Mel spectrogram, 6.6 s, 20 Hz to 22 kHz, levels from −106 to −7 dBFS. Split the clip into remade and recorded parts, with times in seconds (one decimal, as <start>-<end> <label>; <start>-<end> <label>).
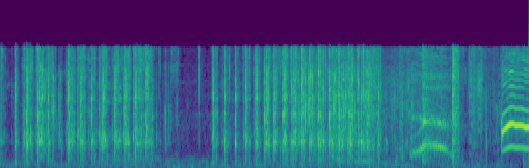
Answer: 0.0-0.4 recorded; 0.4-3.3 remade; 3.3-4.0 recorded; 4.0-5.0 remade; 5.0-6.6 recorded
